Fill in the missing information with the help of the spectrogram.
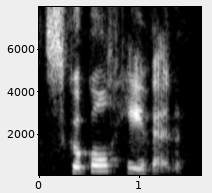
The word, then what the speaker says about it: Schuylkill Haven: My hometown was, uh, it was Schuylkill Haven, which is, it's spelled really weird like S C H U Y L K I L L Haven.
